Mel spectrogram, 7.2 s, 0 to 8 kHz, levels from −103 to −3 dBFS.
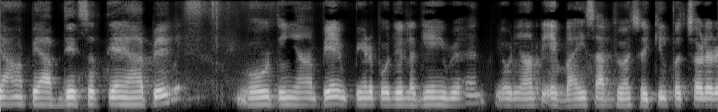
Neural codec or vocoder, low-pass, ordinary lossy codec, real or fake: codec, 16 kHz, 1 kbps, X-Codec, WavLM features, trained on Multilingual LibriSpeech; none; none; fake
